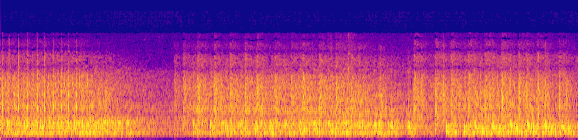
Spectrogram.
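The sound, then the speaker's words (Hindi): Celebratory gunfire shot into the air by Palestinians after prisoners escaped an Israeli jail: a dense, continuous crackle of rapid shots running throughout, with brief dips in intensity. “इन कैदियों के फरार होने के बाद फिलिस्तीनियों ने खुशियां मनाई और हवा में फायरिंग करके अपनी खुशी का इजहार किया।”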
